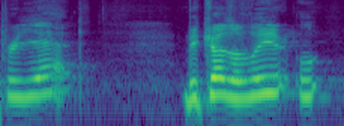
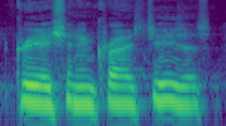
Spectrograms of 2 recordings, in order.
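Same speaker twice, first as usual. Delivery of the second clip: ordinary talk, nothing marked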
